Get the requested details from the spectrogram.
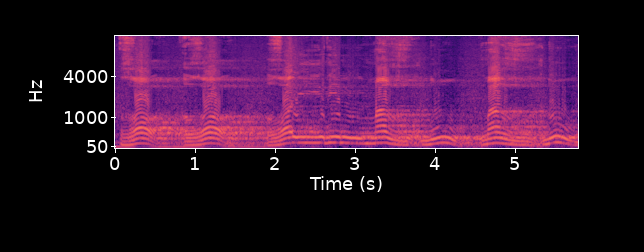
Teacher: Nah, di sini pada huruf ghain yaitu mempunyai sifat yang pertama isti'la, sama dia karena berada pada posisi tenggorokan atas, ya, suara ditekan ke atas. Kemudian ada tafkhim juga, dia tebal juga dan suaranya mengalir, rikhwa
